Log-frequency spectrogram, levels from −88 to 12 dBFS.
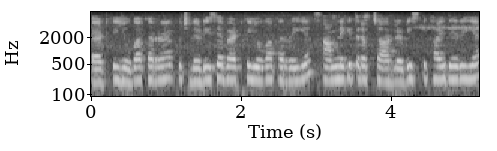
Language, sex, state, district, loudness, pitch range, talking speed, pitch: Hindi, female, Bihar, Saran, -14 LUFS, 210-230 Hz, 275 wpm, 220 Hz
